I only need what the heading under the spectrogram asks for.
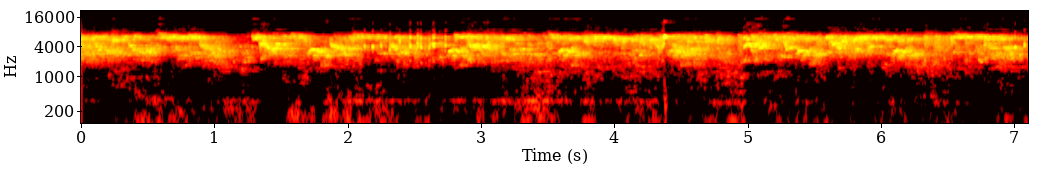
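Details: Cheerful lovebird chatter: an even, shrill stream of overlapping squeaky chirps that swells and fades slightly, with no clear pauses.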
